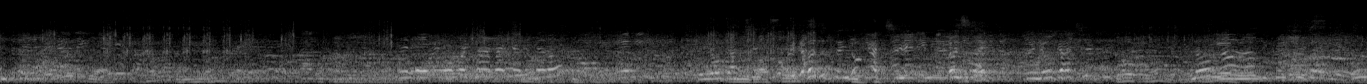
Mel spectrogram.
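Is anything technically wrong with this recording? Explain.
No, nothing technically wrong can be heard in this audio. Nothing in the sound points to a problem with how it was captured, processed or delivered.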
